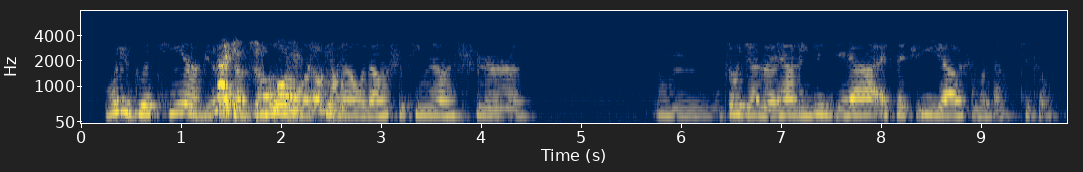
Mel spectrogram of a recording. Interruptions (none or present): present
